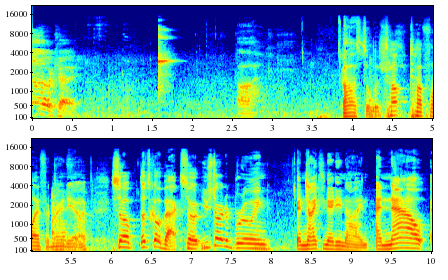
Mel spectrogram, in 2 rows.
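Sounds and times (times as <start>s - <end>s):
speech: 0.1s - 0.7s, 2.6s - 3.0s, 3.8s - 10.0s
beer glasses clinking together in a toast: 1.6s - 2.0s.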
